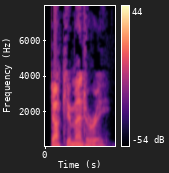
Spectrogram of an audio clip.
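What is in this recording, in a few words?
"documentary", American English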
